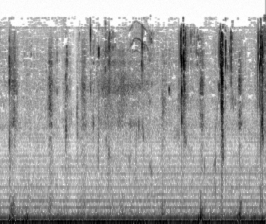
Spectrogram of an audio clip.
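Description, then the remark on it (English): Crunching as someone bites into and chews a crisp cookie together with a Peeps marshmallow, with irregular sharp crackles over about four seconds against a steady low hum, no talking. “I'm just taking a bite of it all together.”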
